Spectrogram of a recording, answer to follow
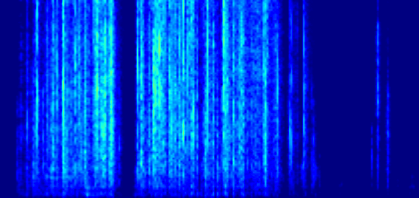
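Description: Thin plastic toy bags crinkling as they are handled, in two spells over the first three seconds, then a few faint ticks.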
